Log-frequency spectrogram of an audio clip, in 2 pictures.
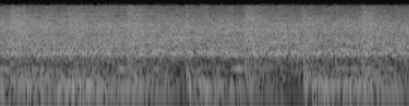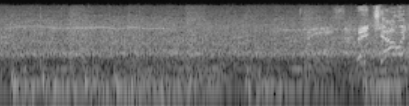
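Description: Stadium crowd noise from EA Sports College Football, Utah at TCU, a constant loud roar of fans throughout with occasional thumps, running under continuous play-by-play commentary.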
